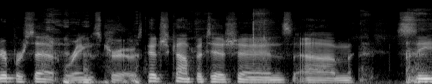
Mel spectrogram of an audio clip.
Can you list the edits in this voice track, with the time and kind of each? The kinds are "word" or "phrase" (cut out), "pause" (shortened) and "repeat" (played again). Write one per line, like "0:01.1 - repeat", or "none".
0:01.4 - word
